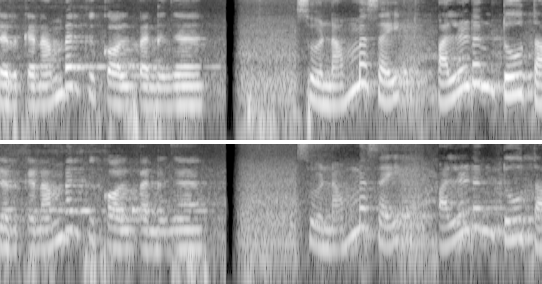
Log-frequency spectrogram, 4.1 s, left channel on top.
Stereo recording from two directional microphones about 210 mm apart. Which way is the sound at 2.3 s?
35° left (ahead or behind).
